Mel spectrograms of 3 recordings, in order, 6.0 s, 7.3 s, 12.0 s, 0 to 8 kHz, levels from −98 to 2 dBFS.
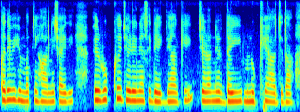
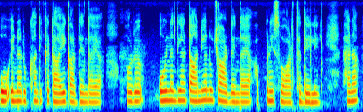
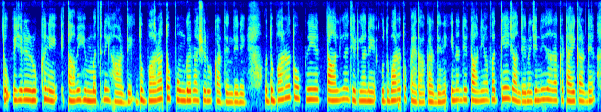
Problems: none marked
